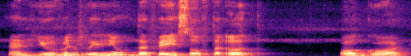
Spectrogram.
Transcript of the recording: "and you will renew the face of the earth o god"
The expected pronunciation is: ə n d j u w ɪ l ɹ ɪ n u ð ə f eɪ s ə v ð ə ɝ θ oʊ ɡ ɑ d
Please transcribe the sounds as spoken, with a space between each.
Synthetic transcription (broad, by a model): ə n d j u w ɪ l ɹ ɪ n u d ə f eɪ s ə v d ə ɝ t oʊ ɡ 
